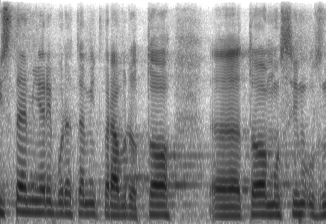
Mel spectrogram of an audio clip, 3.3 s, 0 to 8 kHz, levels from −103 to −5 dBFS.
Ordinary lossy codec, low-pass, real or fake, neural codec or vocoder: Opus, 24 kbps; 7.2 kHz; real; none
